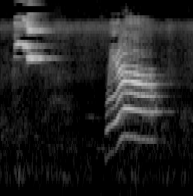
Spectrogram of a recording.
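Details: Pet black-capped lory talking: a brief high, thin whistle, then a longer nasal rising-and-falling cry much like a cat's meow.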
